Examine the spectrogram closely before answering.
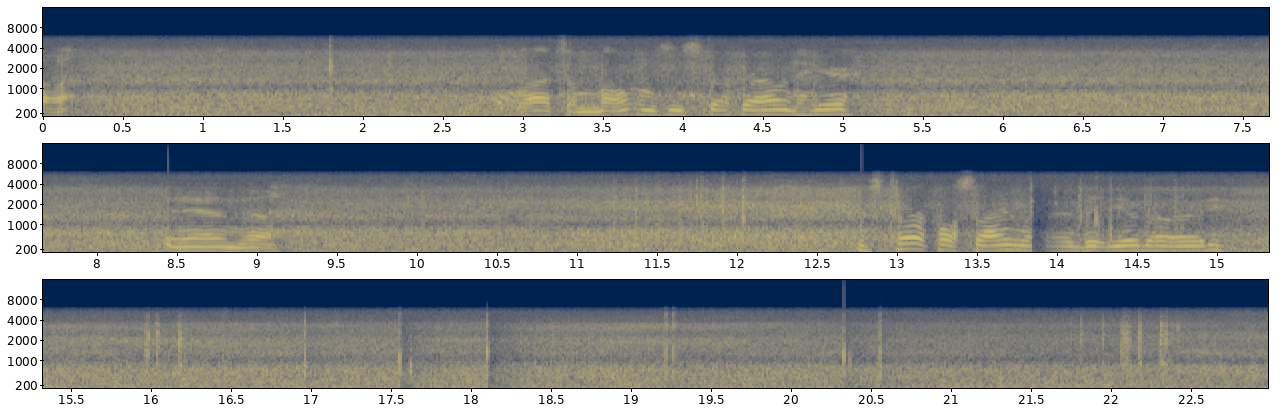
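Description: Wind rushes steadily across the microphone outdoors.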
